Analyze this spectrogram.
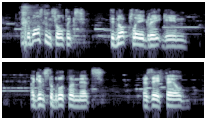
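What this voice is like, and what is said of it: Put-on Irish accent. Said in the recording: “only for as long as he can maintain a convincing Irish accent”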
